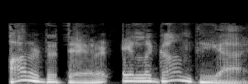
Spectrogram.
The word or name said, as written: arbiter elegantiae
